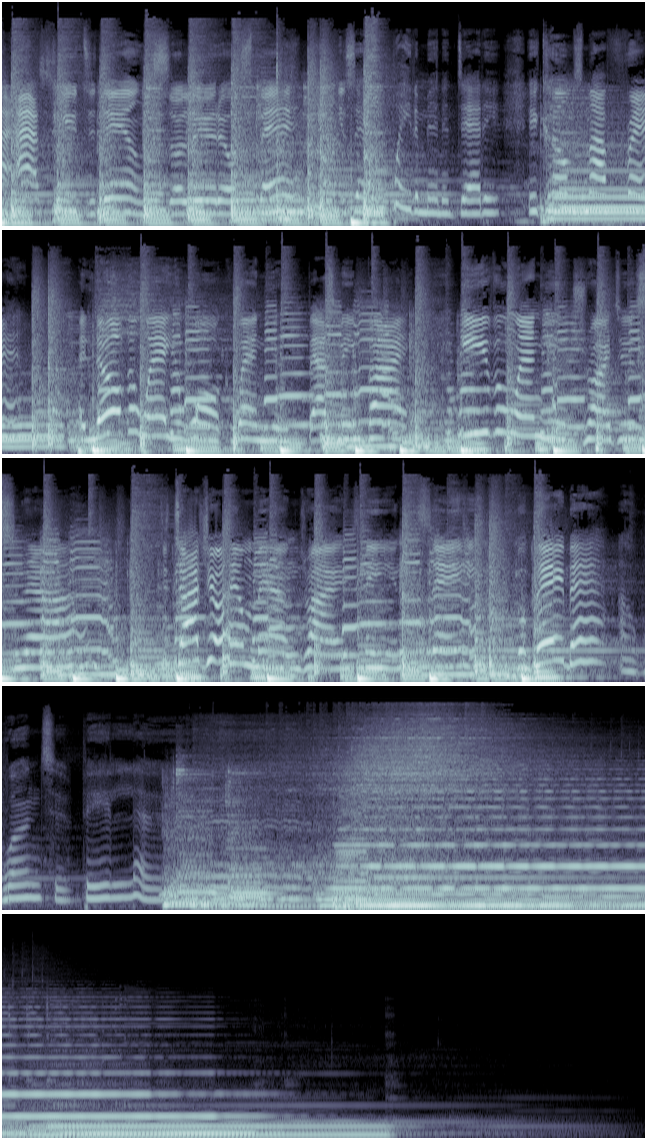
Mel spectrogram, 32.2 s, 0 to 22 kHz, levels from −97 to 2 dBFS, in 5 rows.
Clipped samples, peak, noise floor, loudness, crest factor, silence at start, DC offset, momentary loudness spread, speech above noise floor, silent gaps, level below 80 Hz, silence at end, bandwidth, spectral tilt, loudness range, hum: under 0.1%; -2 dBFS; -71 dBFS; -17 LUFS; 16 dB; 0 s; under 0.1%; 15 LU; 54 dB; none; -22 dBFS; 2.5 s; 15.5 kHz; -6.5 dB/octave; 9 LU; none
